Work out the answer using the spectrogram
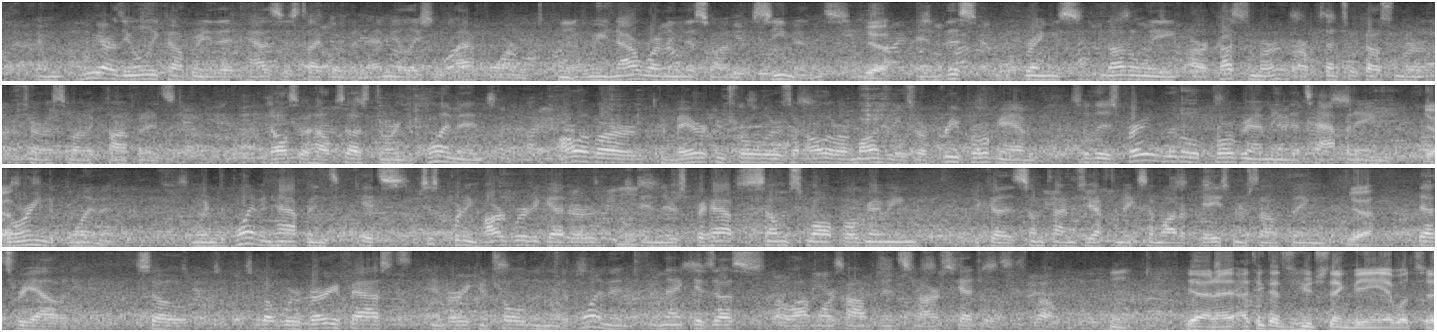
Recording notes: live from Manifest 2023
